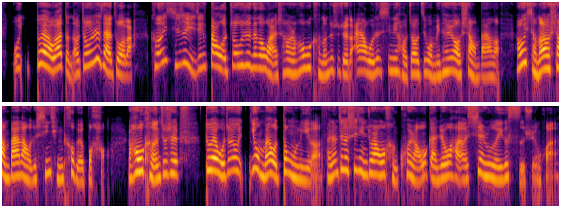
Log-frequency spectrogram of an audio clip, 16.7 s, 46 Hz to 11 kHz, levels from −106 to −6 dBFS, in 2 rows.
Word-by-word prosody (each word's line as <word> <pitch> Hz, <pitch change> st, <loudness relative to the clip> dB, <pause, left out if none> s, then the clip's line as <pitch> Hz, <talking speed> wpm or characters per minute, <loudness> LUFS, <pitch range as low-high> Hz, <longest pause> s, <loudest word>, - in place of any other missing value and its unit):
我 295 Hz, 0 st, -9 dB, 0.2 s
对 370 Hz, +1 st, 0 dB
啊， 320 Hz, -5 st, +8 dB
我 265 Hz, -, +5 dB
要 315 Hz, -, +7 dB
等 -, -, -8 dB
到 215 Hz, -, -5 dB
周 330 Hz, +7 st, -3 dB
日 -, -, -1 dB
再 -, -, +5 dB
做 215 Hz, -3 st, -2 dB
吧， 190 Hz, -, -1 dB, 0.3 s
可 330 Hz, -, -8 dB
能 355 Hz, -, +1 dB
其 350 Hz, -2 st, -11 dB
实 395 Hz, 0 st, -4 dB
已 280 Hz, -9 st, -6 dB
经 300 Hz, +5 st, -11 dB
到 335 Hz, -2 st, +4 dB
了 255 Hz, -, -1 dB
周 335 Hz, +6 st, -4 dB
日 350 Hz, 0 st, -3 dB
那 305 Hz, -, -3 dB
个 290 Hz, -1 st, +1 dB
晚 195 Hz, -7 st, 0 dB
上， 235 Hz, +2 st, -7 dB
然 220 Hz, +1 st, -5 dB
后 280 Hz, +3 st, -2 dB
我 305 Hz, -, -1 dB
可 230 Hz, -, -13 dB
能 200 Hz, +2 st, -7 dB
就 260 Hz, -, -9 dB
是 245 Hz, -1 st, -15 dB
觉 215 Hz, -3 st, -2 dB
得， -, -, -4 dB
哎 250 Hz, -, -3 dB
呀， 250 Hz, -1 st, +1 dB
我 215 Hz, -1 st, -1 dB
这 250 Hz, -, -6 dB
心 255 Hz, +1 st, -11 dB
里 255 Hz, -, -5 dB
好 205 Hz, -6 st, -8 dB
着 220 Hz, +2 st, -1 dB
急， 235 Hz, -, -11 dB
我 215 Hz, -, -3 dB
明 195 Hz, +2 st, -8 dB
天 245 Hz, +2 st, -4 dB
又 -, -, -4 dB
要 230 Hz, -, +4 dB
上 180 Hz, -4 st, -3 dB
班 180 Hz, 0 st, -4 dB
了， 185 Hz, -, -7 dB, 0.2 s
然 -, -, -44 dB
后 320 Hz, -, +4 dB
我 395 Hz, -, +5 dB
一 -, -, -1 dB
想 235 Hz, -, -2 dB
到 260 Hz, -, +8 dB
要 290 Hz, +1 st, +9 dB
上 290 Hz, -6 st, +3 dB
班 235 Hz, +2 st, +6 dB
嘛， 230 Hz, -4 st, +3 dB
我 190 Hz, -, -4 dB
就 -, -, -6 dB
心 275 Hz, +8 st, -5 dB
情 215 Hz, -8 st, -6 dB
特 280 Hz, +7 st, -4 dB
别 175 Hz, -, -3 dB
不 190 Hz, +2 st, -5 dB
好， -, -, -13 dB, 0.3 s
然 210 Hz, -, -4 dB
后 295 Hz, -, +9 dB
我 315 Hz, -, +8 dB
可 240 Hz, -, -4 dB
能 205 Hz, -, +1 dB
就 275 Hz, -, -4 dB
是 275 Hz, -1 st, +1 dB, 0.4 s
对， 330 Hz, -1 st, +7 dB
我 250 Hz, -5 st, +5 dB
就 300 Hz, -, -5 dB
又 325 Hz, -2 st, -2 dB
又 355 Hz, +2 st, +2 dB
没 245 Hz, 0 st, +2 dB
有 265 Hz, -4 st, +6 dB
动 235 Hz, -3 st, 0 dB
力 185 Hz, -2 st, -4 dB
了， -, -, -6 dB
反 215 Hz, -, -4 dB
正 265 Hz, +3 st, -2 dB
这 350 Hz, -, -2 dB
个 335 Hz, -, +2 dB
事 335 Hz, +2 st, -5 dB
情 295 Hz, -5 st, -2 dB
就 280 Hz, -, 0 dB
让 265 Hz, -2 st, +5 dB
我 260 Hz, -, +3 dB
很 210 Hz, -7 st, -8 dB
困 255 Hz, +2 st, -4 dB
扰， 185 Hz, -2 st, -2 dB
我 -, -, -1 dB
感 205 Hz, -5 st, -2 dB
觉 215 Hz, -, -1 dB
我 245 Hz, +2 st, +2 dB
好 235 Hz, -, -2 dB
像 200 Hz, -, -3 dB
陷 265 Hz, +5 st, -3 dB
入 235 Hz, -2 st, 0 dB
了 200 Hz, -2 st, 0 dB
一 -, -, -2 dB
个 225 Hz, -, 0 dB
死 230 Hz, -, -9 dB
循 210 Hz, -2 st, -13 dB
环。 190 Hz, -, -8 dB
250 Hz, 405 characters per minute, -27 LUFS, 215-300 Hz, 0.4 s, 要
